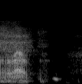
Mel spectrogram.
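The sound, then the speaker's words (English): A person imitates a dog growling as a sound effect for being chased by a dog: a short, breathy snarl, trailing off into a few quiet grunts and breaths in under a second. “I'm getting chased by a dog.”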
